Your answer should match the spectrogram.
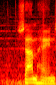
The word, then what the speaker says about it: Samhain: this transition was marked by a festival called samine pronounced sa samhan celebrated on October 31st was the most important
